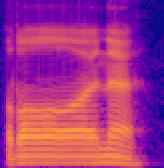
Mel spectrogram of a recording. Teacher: Ra itu memiliki sifat yang tidak dimiliki huruf yang lainnya, yaitu takrir itu ya. Yang sifatnya itu bergetar, terulang, tapi tidak lebih dari 2 kali. Rana, ra-nya tafkhim karena sebab fathah ya.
